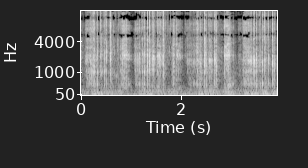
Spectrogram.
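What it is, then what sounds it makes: Dry bar soap. A solid beige bar of dry soap, held in a long-nailed hand, is scraped and carved with a utility knife blade. Bursts of dry, crisp scraping with bright, high-frequency crackle come in several runs separated by brief pauses. The sound has almost no low end and no ring.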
